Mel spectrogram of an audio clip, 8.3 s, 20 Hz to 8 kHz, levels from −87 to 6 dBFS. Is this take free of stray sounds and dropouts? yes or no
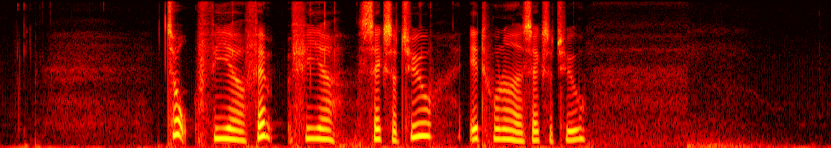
yes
